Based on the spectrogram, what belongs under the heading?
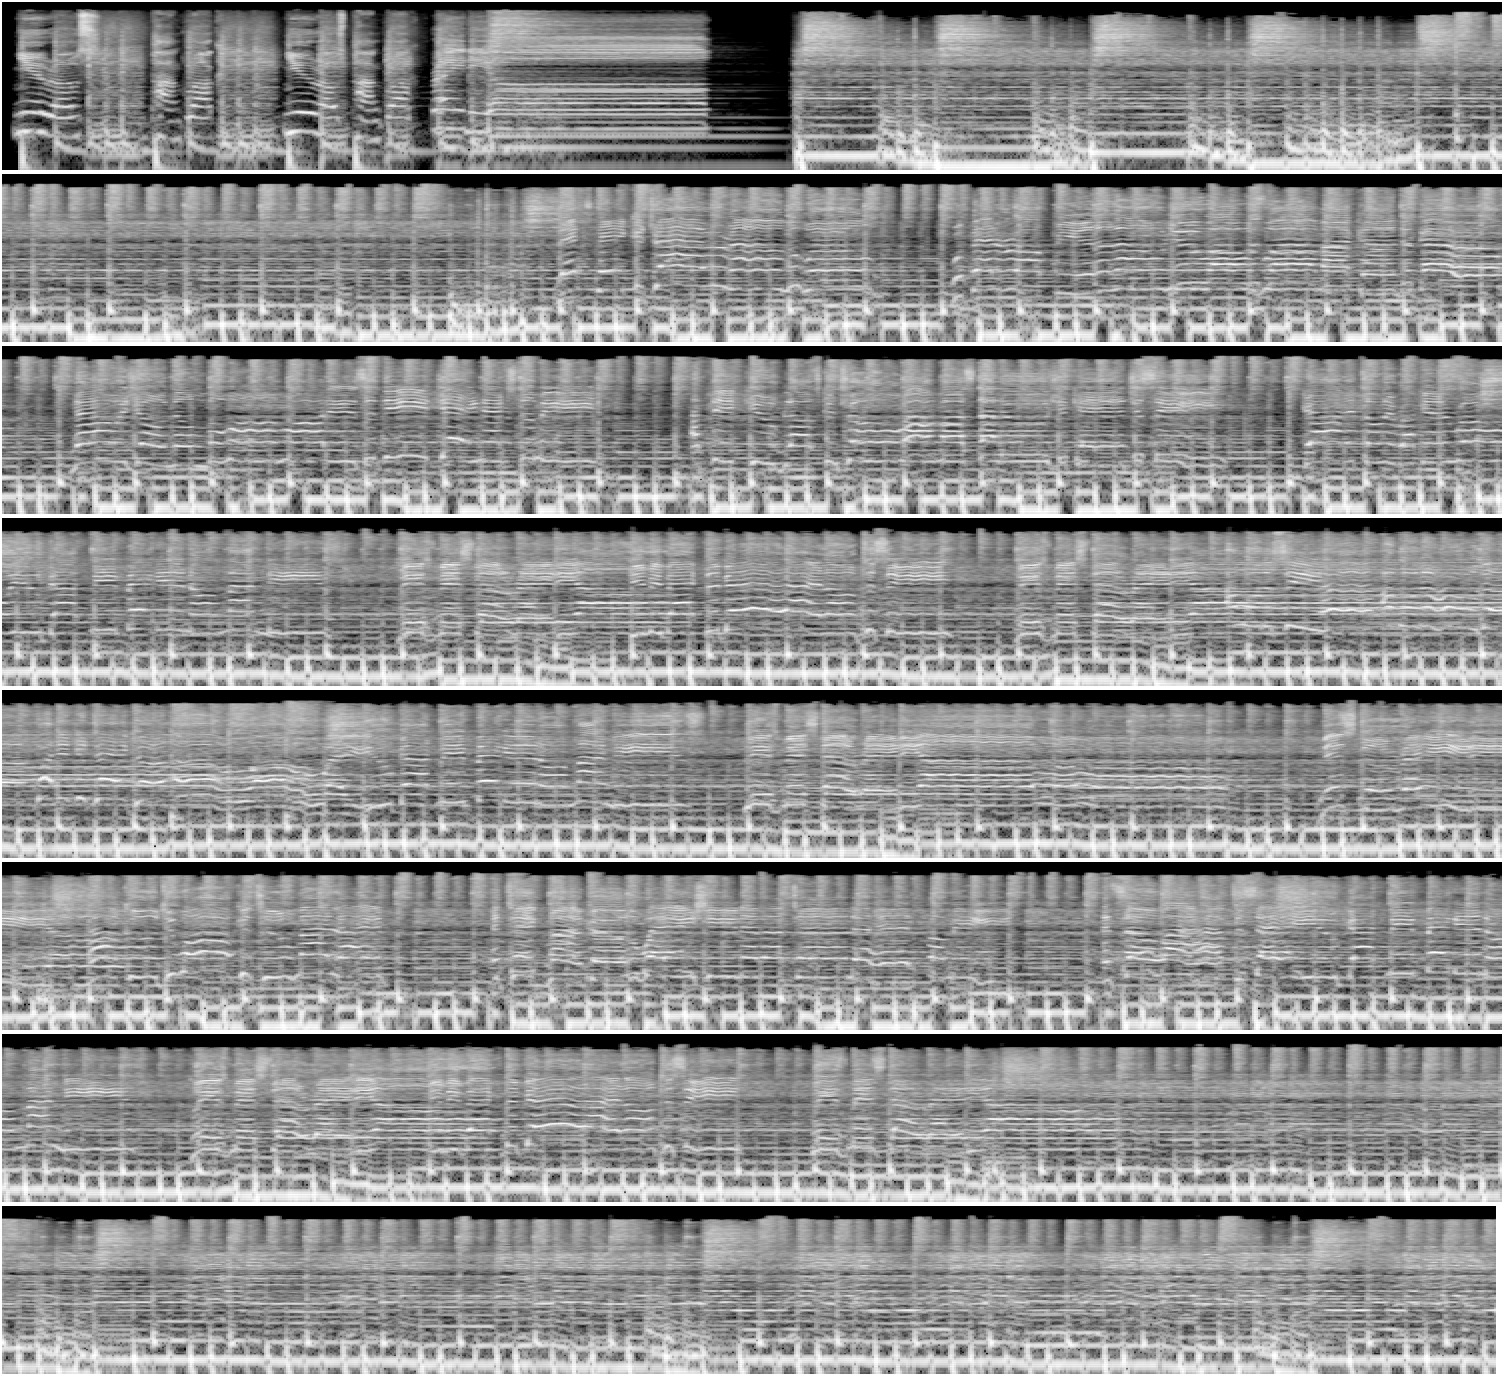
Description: Da ich aber andererseits dann auch Ehrgeiz habe, wurde der Kack nun eben nochmal aufgenommen. Zum Glück konnte ich noch den Anfang retten – also wundert euch nicht über die Oster-Ansage zu Beginn…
